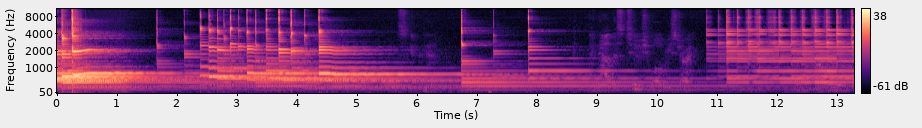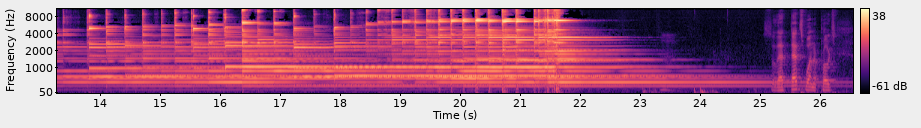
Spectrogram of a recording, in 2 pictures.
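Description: Haken Continuum Fingerboard played with a custom preset that has a touché area under the right hand: pitched notes with sharp attacks that ring on and decay. A first phrase fades out about ten seconds in, then fast repeated notes pile up into a dense, sustained chord that is loudest a little after twenty seconds and dies away near the end.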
